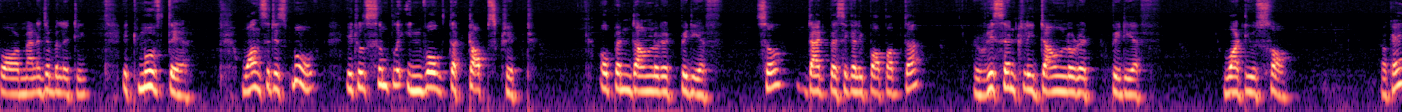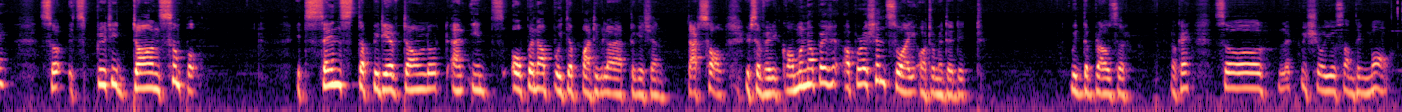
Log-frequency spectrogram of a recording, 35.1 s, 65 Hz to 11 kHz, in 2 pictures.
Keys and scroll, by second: 33.5 alt+Tab.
